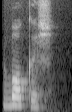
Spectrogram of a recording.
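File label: "бокысь", Komi, female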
